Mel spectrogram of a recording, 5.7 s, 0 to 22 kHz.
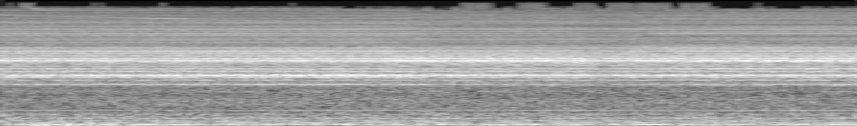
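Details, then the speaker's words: Sony power supply from an SGI O2 in a WeatherSTAR XL, sent in for shutting off one day, bench-tested with a sacrificial drive as load: steady high whir, faint even hum, no clicks, buzzing or cutout; runs normally. "power supply is running"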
